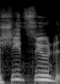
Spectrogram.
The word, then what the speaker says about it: Shih Tzu: Dog number 8: The Shih Tzu (pronounced "sheed-zoo" or "sheet-su") This is a small dog but one that's big on affection.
